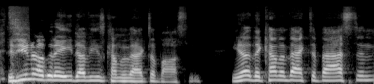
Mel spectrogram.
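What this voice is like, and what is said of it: Bad put-on Boston accent. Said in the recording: “you gotta do in a Boston accent... It's the worst Boston accent you can think of.”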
